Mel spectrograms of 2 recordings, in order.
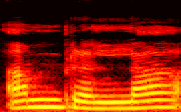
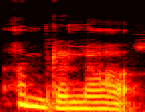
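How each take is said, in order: First: The word is said heavily, with a strong middle. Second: The word is said lightly, with a soft middle. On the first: The speaker calls it wrong. "அம்ப்ரல்லா அப்படின்னு சொல்லாமல்" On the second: The speaker calls it right. "லைட்டாக சொல்லுங்கள்"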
